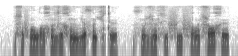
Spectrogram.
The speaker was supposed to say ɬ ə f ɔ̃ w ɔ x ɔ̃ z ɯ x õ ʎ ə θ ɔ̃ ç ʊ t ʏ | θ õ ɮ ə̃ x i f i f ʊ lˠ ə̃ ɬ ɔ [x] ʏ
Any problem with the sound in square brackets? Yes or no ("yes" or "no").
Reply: no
